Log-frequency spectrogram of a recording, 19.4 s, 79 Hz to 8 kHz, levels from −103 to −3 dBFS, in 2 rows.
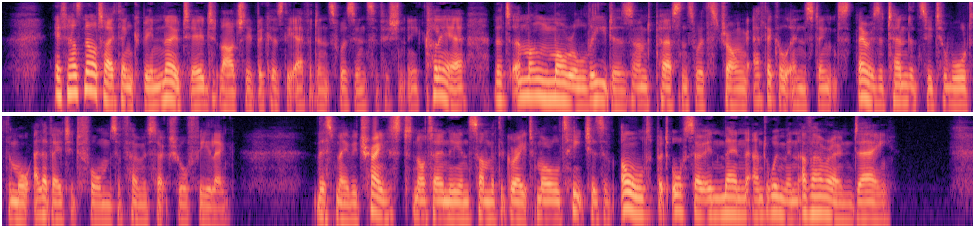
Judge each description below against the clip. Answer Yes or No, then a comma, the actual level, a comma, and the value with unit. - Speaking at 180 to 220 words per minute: Yes, average, 190 wpm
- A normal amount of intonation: Yes, average, 3.1 semitones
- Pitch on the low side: Yes, low, 115 Hz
